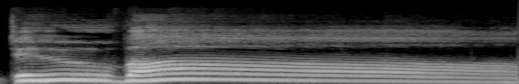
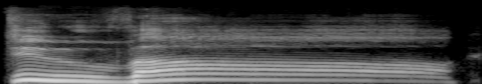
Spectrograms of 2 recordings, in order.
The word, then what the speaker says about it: Duval: on the road in Duval, as Liam Cohen pronounces it. It's still weird with that drag. Duval.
